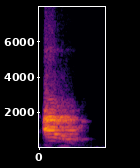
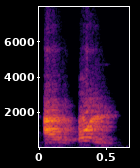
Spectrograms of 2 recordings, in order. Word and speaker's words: árbol: ¿Dónde lleva el mayor golpe de voz la palabra árbol? Si llevara el mayor golpe de voz en bol, sonaría árbol. Como lleva el acento en ar, suena árbol.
